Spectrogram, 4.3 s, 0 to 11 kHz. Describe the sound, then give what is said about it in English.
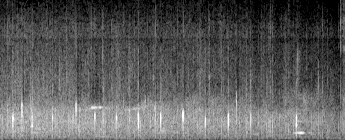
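An audience at Universal Academy applauds its 19 graduating seniors steadily, a dense wash of clapping with individual sharp claps standing out, moderately loud and sustained for the whole stretch without voices. “Let's give them all 19 a big round of applause.”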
